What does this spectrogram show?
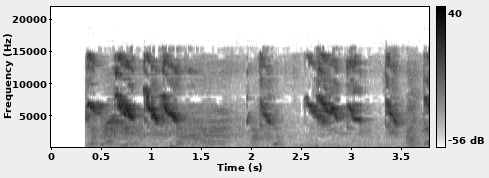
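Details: Caged white-eye singing: very high, thin, rapid twittering phrases in quick bursts, with brief pauses between runs and faint background room noise.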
